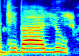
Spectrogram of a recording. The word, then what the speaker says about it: الجبال: So it's a lam with a dhamma at the end. Okay, so jibalu.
